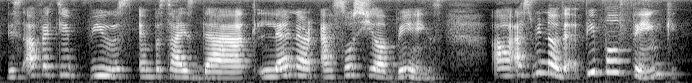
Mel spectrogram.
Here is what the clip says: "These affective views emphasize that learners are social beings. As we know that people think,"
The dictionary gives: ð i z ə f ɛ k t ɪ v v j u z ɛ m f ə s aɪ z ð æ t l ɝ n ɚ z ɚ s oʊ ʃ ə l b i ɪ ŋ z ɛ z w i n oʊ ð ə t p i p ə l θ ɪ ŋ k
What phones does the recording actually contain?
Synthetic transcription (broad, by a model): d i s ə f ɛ k t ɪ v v j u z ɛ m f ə s aɪ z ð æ t l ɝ n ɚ ɚ s oʊ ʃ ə l b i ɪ ŋ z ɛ s w i n oʊ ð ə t p i p ə l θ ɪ ŋ k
